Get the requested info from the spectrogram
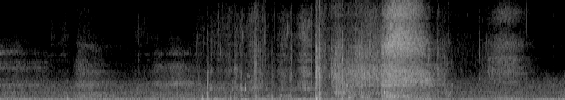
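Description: A black buffalo released into a creek hits the water with one splash about four seconds in. A sharp knock comes just before it, over the light rustle of the fish being handled.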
